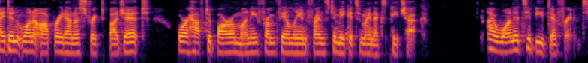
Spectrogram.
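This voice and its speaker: An unremarkable speaking voice with an American accent and fairly even intonation. The recording is very clean, with a silent background. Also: woman. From Kentucky, US. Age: 30s. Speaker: money educator and author. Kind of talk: casual interview.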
